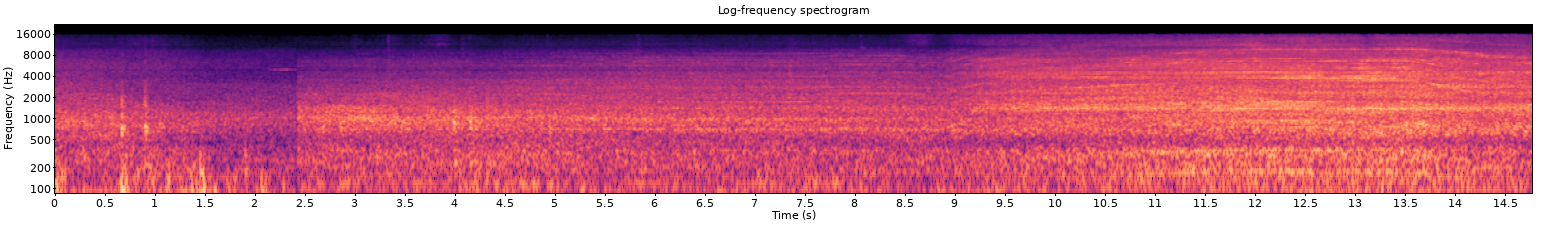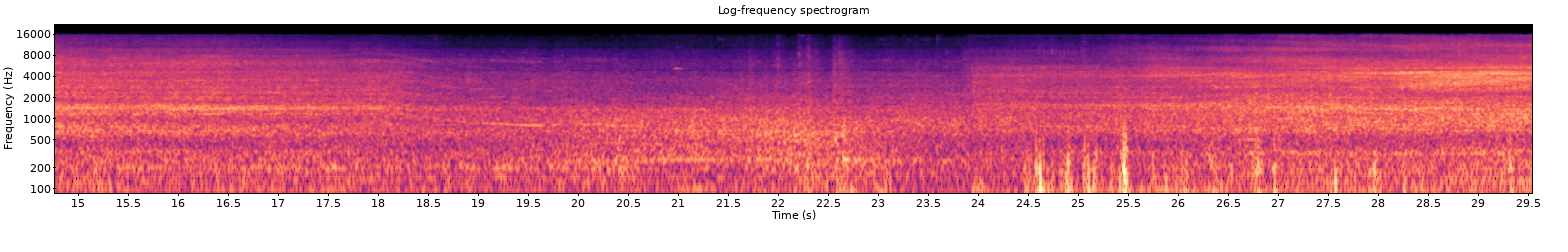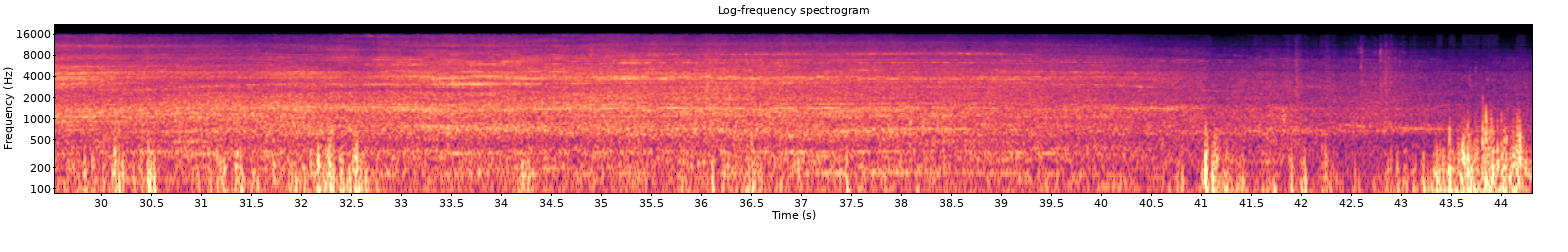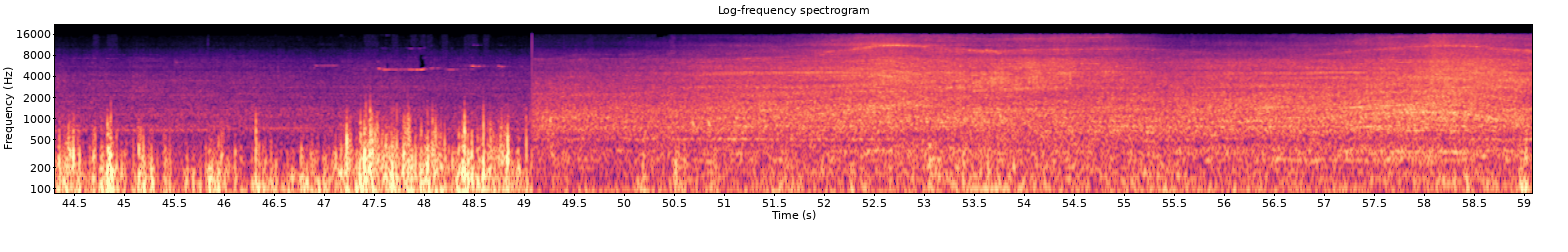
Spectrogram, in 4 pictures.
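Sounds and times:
wind buffeting microphone: 0.0s - 2.4s, 23.9s - 38.7s, 40.0s - 59.0s
bus engine and tyre noise: 0.0s - 59.0s.

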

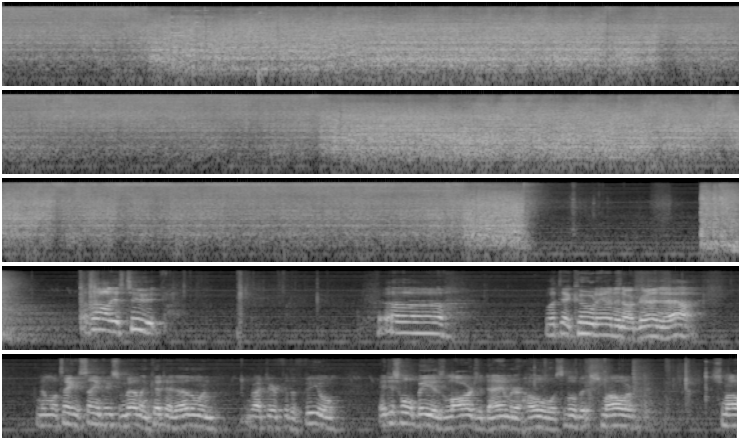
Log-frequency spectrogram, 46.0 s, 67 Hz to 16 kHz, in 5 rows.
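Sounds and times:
cutting torch hissing: 0.0s - 25.2s.

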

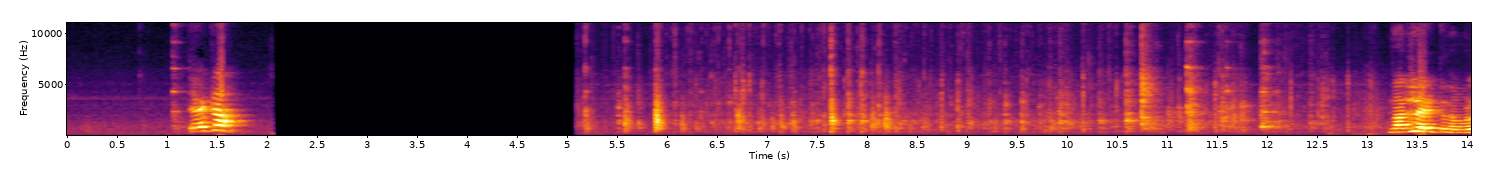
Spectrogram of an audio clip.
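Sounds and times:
spoon whisking in ceramic bowl: 5.1s - 12.8s.

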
